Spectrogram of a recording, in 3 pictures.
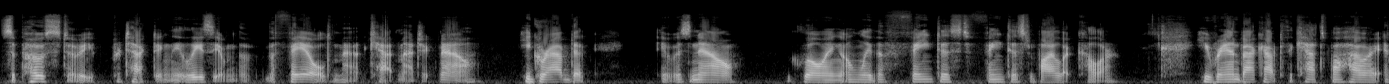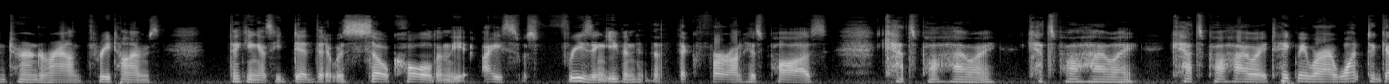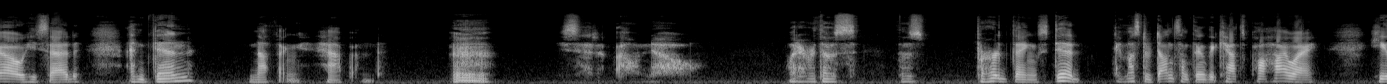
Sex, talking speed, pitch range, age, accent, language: male, 150 wpm, 110-125 Hz, 30-49, American, English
